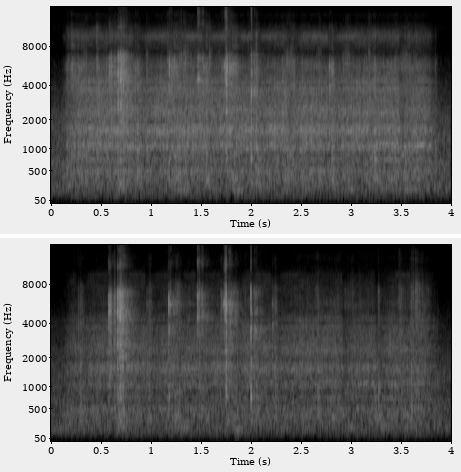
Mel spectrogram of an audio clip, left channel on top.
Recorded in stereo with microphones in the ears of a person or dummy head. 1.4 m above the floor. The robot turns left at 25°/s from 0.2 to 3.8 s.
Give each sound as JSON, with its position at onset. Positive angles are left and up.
{"t": 0.6, "sound": "a camera shutter", "side_deg": -80, "distance_m": 2.5}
